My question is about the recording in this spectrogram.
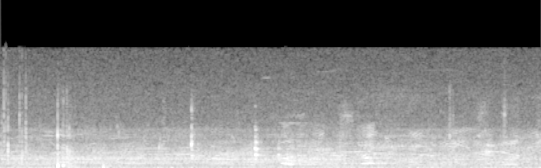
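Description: A pitched baseball smacking once into the catcher's mitt about half a second in, followed by players and spectators calling out and shouting across the field.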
